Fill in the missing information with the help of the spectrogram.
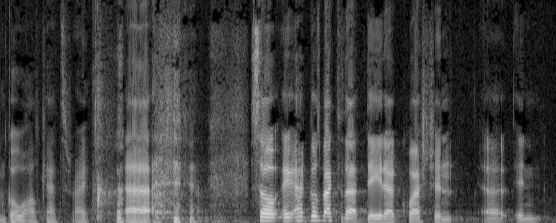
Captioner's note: laughter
